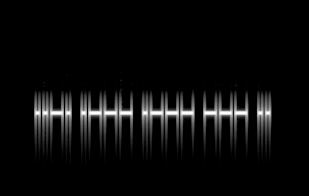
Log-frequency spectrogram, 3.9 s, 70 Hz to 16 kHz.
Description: Morse code, heard as a keyed tone, about 25 wpm, 700 Hz. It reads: FJJOI
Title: Code Groups - 5 Letters - 25wpm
